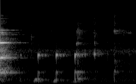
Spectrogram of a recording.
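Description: Trouble Brewing's Big Bear Brown Ale being poured into a glass: a short clink at the start, then a steady run of rhythmic, hollow glugs with a ringing tone, moderately loud with no talking.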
